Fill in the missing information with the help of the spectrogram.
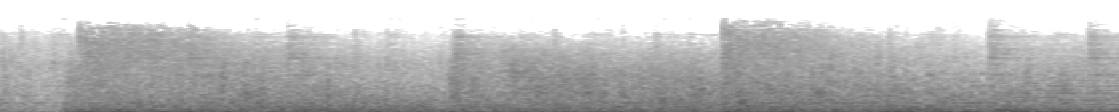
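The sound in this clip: Rumbling explosions boom down from a sky of mud and earth, a continuous heavy roar with a few sharper blasts rising out of the din.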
